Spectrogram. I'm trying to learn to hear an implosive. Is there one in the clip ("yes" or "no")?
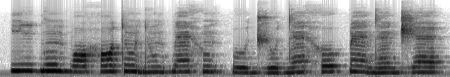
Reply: no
